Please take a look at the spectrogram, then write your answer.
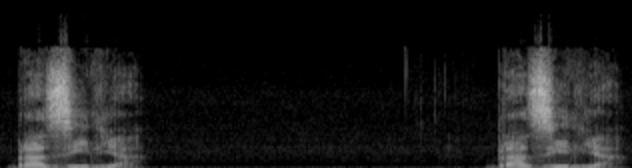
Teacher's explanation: the consonant S. When it comes between two vowels, it has a Z sound. So this syllable is Z.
